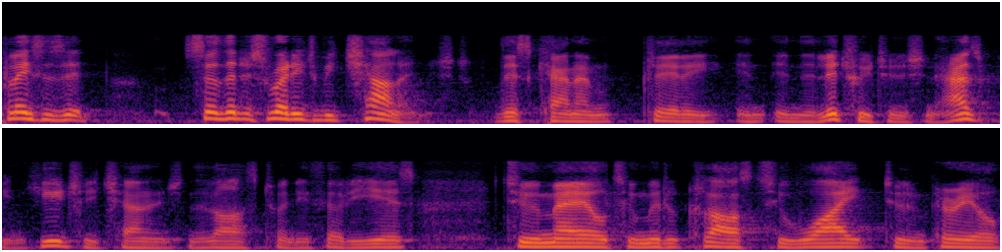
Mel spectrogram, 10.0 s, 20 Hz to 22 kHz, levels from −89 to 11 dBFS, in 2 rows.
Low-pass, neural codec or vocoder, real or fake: 7.2 kHz; codec, 16 kHz in and 24 kHz out, 1 kbps, XY-Tokenizer; fake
